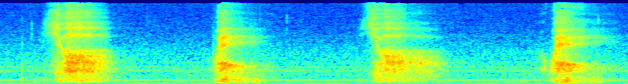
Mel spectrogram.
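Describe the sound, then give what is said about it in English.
Someone breathes the divine name YHWH as four slow, airy breaths with no voiced sound, each a soft rushing whoosh separated by short silences in a steady rhythm. “So the rabbis tell us the consonants YHWH were meant and written for the purpose of imitating and replicating breath.”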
